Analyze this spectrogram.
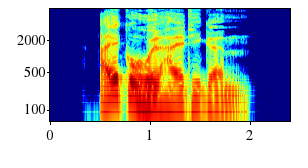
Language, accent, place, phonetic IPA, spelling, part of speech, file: German, Germany, Berlin, [ˈalkohoːlhaltɪɡəm], alkoholhaltigem, adjective, De-alkoholhaltigem.ogg
- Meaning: strong dative masculine/neuter singular of alkoholhaltig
